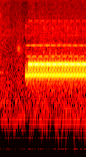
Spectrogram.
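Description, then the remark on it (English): A telephone rings with a steady electronic tone that starts abruptly after a brief quiet moment and continues loud, with no talking. “The phone.”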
